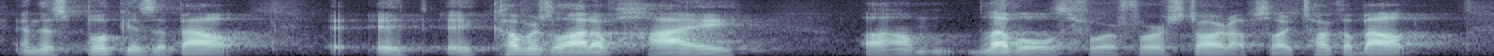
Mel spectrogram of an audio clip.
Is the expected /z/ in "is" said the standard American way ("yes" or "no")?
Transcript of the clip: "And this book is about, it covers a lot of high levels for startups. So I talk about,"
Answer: yes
